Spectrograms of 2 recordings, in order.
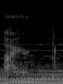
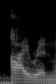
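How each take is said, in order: First: The R in the middle is silent. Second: The R in the middle is pronounced. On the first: The speaker is saying it normally. The speaker calls it right. "the way it's supposed to be said" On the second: The speaker is being silly. The speaker calls it wrong. "when I'm being ridiculous"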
